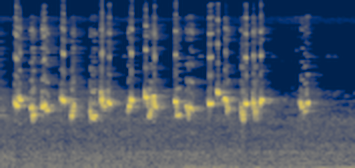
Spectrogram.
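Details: Sooty-headed bulbul male song serving as a lure so reluctant bulbuls join in: a quick series of bright chirped whistles, several per second, ending with a pause and one last note over a low rumble.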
